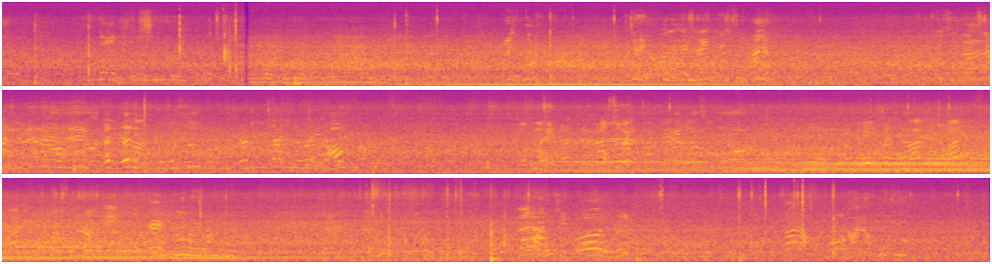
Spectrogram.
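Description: Young men shout and call to each other across an open field.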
